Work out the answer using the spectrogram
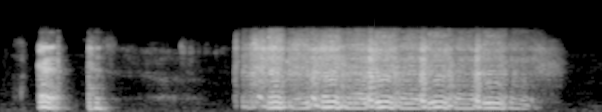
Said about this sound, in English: Hold up a second. I'm just going to blow my nose so you can cut this bit, yeah?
